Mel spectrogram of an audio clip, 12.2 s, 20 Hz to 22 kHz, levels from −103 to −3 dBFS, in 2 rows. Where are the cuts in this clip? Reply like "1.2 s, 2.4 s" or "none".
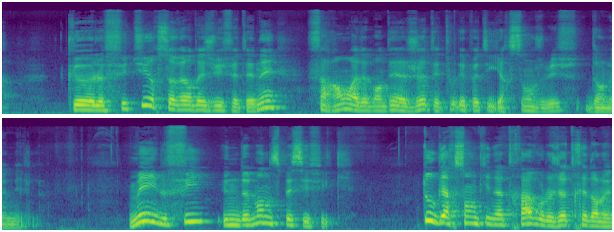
none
